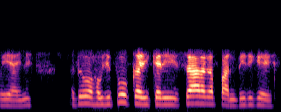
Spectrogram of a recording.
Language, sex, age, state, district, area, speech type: Manipuri, female, 60+, Manipur, Imphal East, rural, conversation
